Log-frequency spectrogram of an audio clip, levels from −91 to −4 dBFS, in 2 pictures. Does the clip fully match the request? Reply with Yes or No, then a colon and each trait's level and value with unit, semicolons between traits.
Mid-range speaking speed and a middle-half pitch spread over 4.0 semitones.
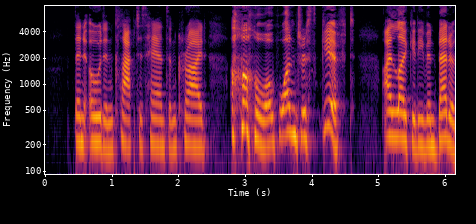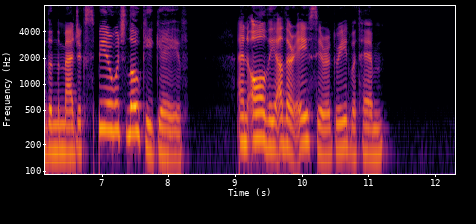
Yes: average, 145 wpm; average, 4.8 semitones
